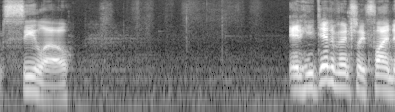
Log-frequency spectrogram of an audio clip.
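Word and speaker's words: Cylo: believe his name was it's spelled c-y-l-o so i don't want to say kylo because you know obviously kylo ren but i'm going to call him ceelo and he did eventually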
